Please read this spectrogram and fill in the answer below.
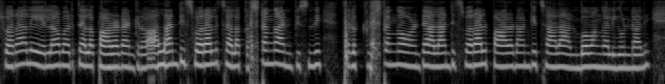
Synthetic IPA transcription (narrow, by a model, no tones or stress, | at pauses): sʋɐɾaːluɛlaːbɐɽɐt̪eːɐlaːpaːɽɐɽaːnikiɾaːɐlaːɳʈisʋɐɾaːlut͡ʃaːlaːkɐʂʈɐŋɡaːɐnipist̪und̪it͡ʃaːlaːkɾiʂʈɐŋɡaːuɳʈeːɐlaːɳʈisʋɐɾaːlupaːɽɐɽaːnik̬it͡ʃaːlaːɐnubʱɐʋɐŋkɐliɡiuɳɖaːli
